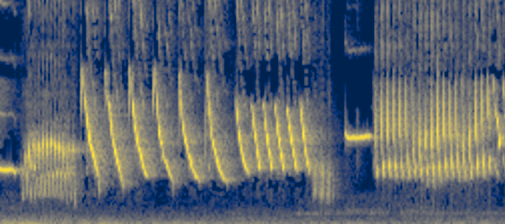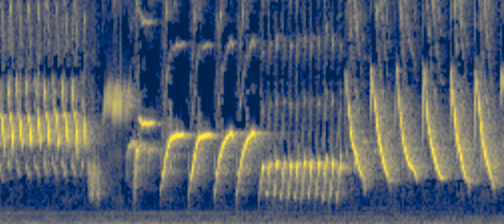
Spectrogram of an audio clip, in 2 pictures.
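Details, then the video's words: Canary singing a model song for juvenile canaries: series of rapid falling whistles, a brief gap, long pulsing trills, a short whistle, then more quick descending notes in regular rhythm. "Suaranya MUDAH DITIRU, Efektif untuk Masteran Kenari Paud dan Pancingan kenari biar gacor"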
